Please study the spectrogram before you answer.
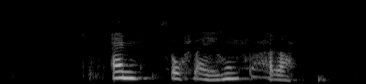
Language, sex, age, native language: Icelandic, male, 8, Icelandic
